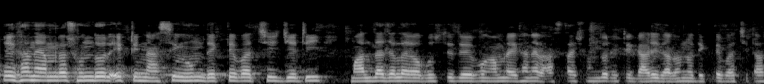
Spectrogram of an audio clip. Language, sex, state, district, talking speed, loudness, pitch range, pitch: Bengali, male, West Bengal, Malda, 180 wpm, -22 LUFS, 150-175 Hz, 160 Hz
